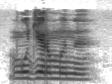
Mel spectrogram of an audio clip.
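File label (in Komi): "мудермыны", Komi, female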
